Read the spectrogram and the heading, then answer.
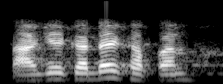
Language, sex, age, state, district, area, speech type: Sindhi, male, 30-45, Gujarat, Surat, urban, conversation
